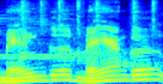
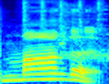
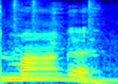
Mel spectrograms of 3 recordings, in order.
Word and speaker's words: manga: Y'all be saying manga. You know what I mean? It's manga. It's manga.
